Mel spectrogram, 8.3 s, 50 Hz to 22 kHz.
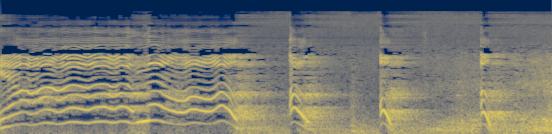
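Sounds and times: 
person imitating Peking opera old-man role crying: 0:00.4 - 0:05.1, 0:05.7 - 0:06.3
laughter: 0:06.3 - 0:08.2.

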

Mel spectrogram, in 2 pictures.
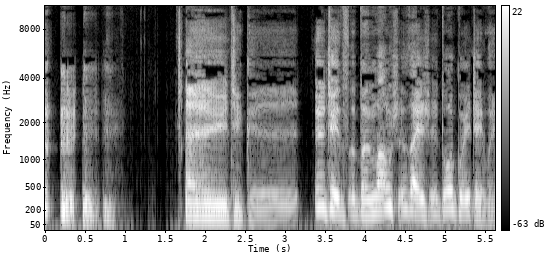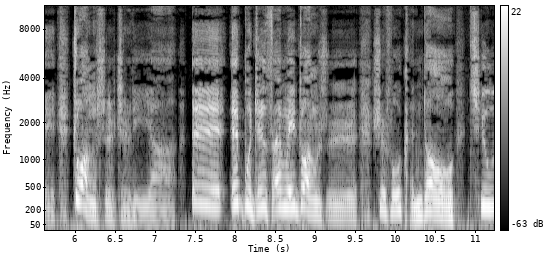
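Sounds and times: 
voice imitating a heavy cough: 0:00.0 - 0:01.0
long drawn-out vocal sound: 0:01.6 - 0:03.3
speech: 0:01.8 - 0:11.2.

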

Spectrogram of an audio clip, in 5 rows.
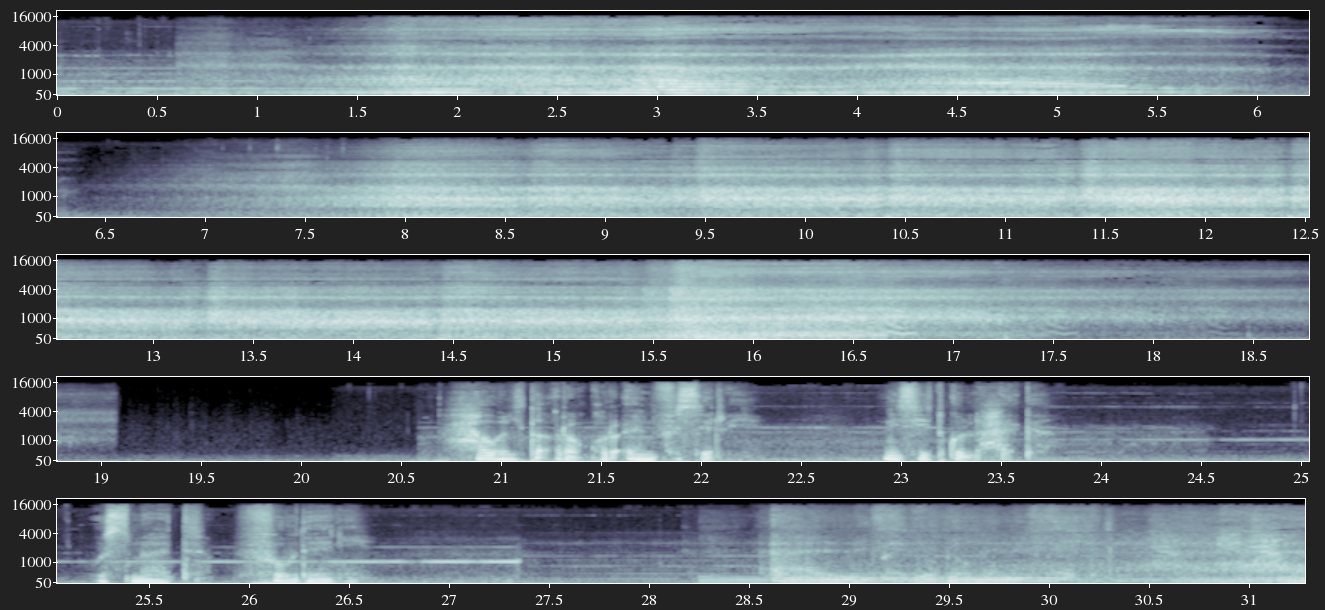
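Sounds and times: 
heavy breathing as a horror sound effect close to the ear: 0:00.0 - 0:19.1, 0:29.4 - 0:31.2
speech: 0:20.9 - 0:22.3, 0:22.9 - 0:23.8, 0:25.4 - 0:26.7.

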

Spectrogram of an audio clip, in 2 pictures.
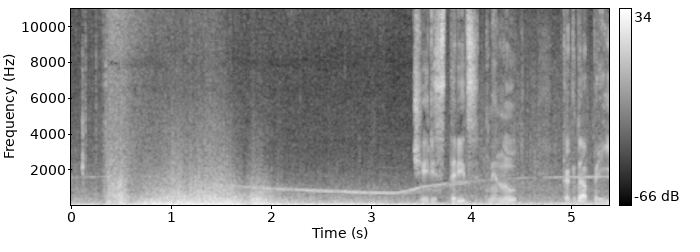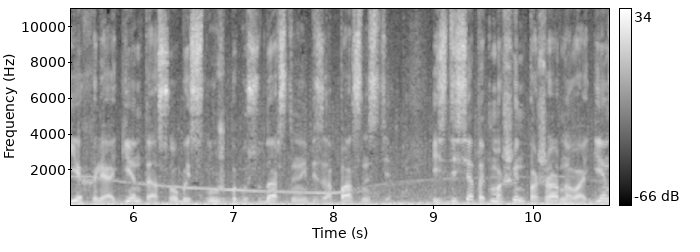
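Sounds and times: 
explosion in a burning house: 0:00.4 - 0:03.9
faint steady whine: 0:01.6 - 0:10.7
speech: 0:03.8 - 0:10.7.

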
